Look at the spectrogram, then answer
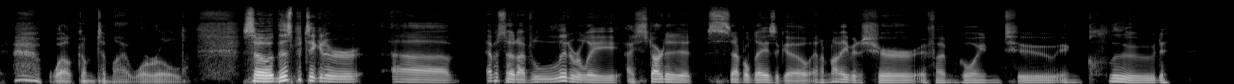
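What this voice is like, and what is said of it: Slightly nasal voice. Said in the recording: “I sound a little nasally right now”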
